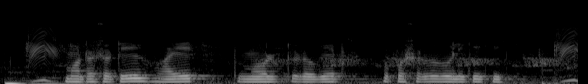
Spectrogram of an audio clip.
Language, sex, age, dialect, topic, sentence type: Bengali, male, 18-24, Rajbangshi, agriculture, question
